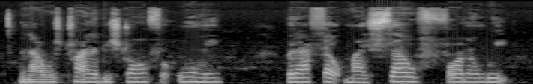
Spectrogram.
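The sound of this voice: The speaker uses an unforced reading voice.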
